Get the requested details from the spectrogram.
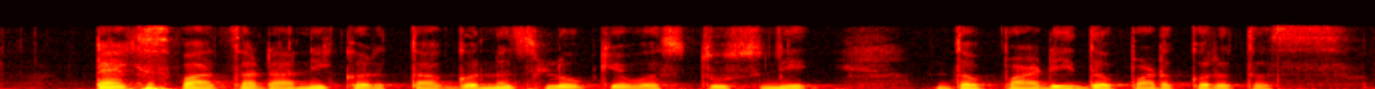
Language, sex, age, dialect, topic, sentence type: Marathi, female, 25-30, Northern Konkan, banking, statement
